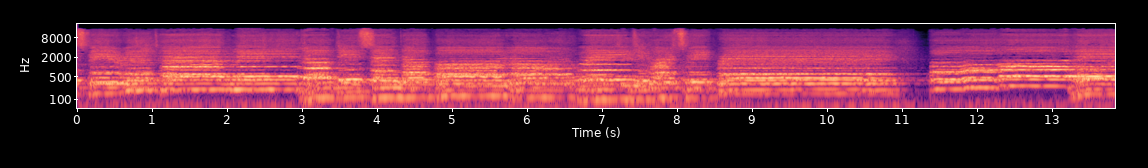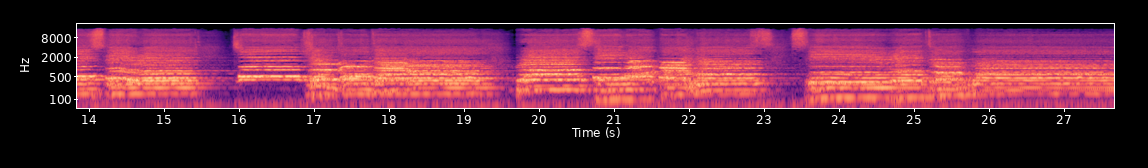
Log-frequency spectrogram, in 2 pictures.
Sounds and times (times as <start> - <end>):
A capella: 0.0 - 27.6.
